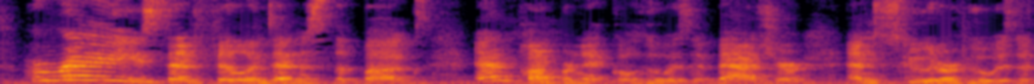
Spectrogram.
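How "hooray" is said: high, loud hooray; cheer. Acted. Garden friends cheering the wedding news, high cheer. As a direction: cheer with delight.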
